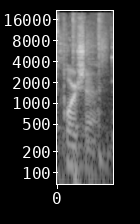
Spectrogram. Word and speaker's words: Porsche: It's Porsche.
